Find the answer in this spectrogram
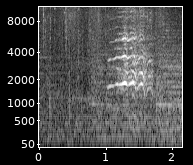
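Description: A horse whinnies once, a quavering neigh about a second in, over the clip-clop of hooves.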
